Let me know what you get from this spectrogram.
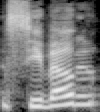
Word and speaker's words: SIBO: SIBO, am I saying that right? – Yep, SIBO.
